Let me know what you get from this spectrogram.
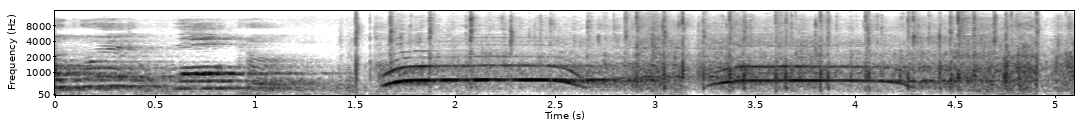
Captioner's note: audience applauds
